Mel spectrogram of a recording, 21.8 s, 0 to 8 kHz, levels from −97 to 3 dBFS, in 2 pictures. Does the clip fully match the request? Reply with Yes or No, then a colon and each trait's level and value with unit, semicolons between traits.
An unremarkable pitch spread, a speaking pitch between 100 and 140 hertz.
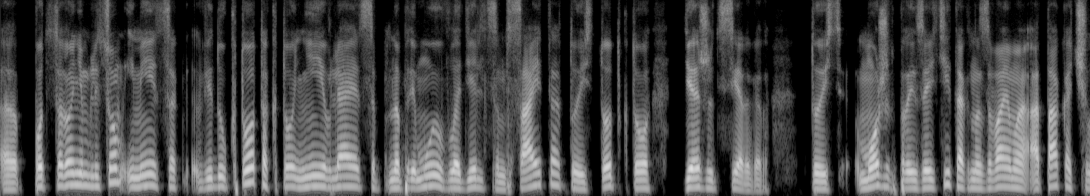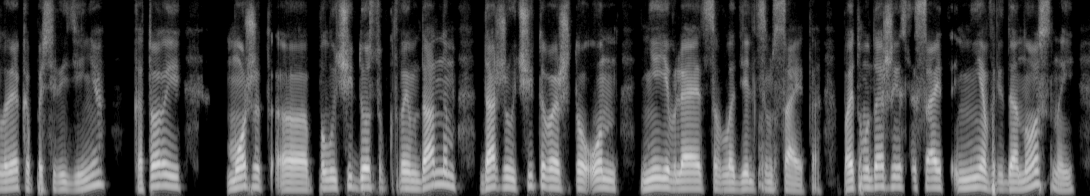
Yes: average, 3.9 semitones; low, 135 Hz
